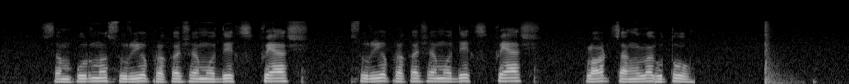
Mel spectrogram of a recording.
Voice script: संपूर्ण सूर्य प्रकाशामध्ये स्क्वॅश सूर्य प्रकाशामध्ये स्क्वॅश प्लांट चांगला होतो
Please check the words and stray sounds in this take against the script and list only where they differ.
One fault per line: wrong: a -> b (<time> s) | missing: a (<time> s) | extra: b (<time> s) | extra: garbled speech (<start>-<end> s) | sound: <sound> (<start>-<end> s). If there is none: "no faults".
sound: thud (7.6-8.1 s)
